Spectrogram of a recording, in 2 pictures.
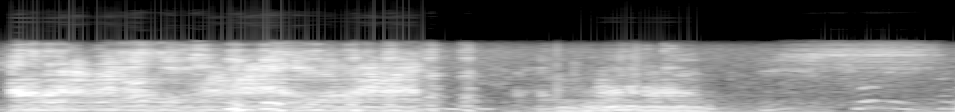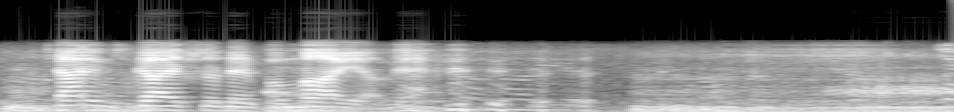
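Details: Female Cesky Terrier "talking" about her day at home: grumbling, growly vocalizing that breaks into wavering, yodel-like whines midway, mixed with people speaking nearby.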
